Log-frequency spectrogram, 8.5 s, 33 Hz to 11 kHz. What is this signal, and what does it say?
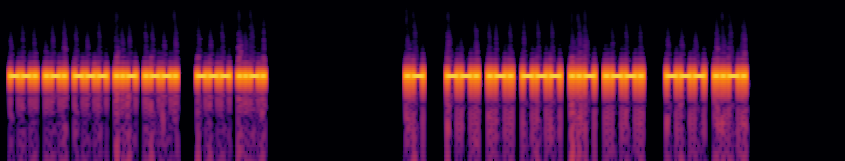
Morse code, heard as a keyed tone, about 45 wpm, 700 Hz. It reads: GROUP OF A GROUP OF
